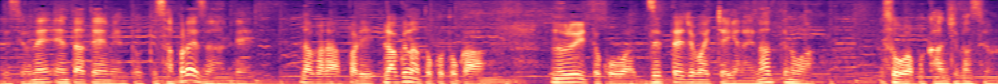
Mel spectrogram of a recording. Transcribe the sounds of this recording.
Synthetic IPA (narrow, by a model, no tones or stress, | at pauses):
d̪e̞sɨjo̞ne̞ẽ̞nt̪aːt̪e̞ːmẽ̞nt̪o̞t̪ːe̞sapɯ̟ɾaizɨnãnd̪e̞ | d̪akaɾajapːaɾʲiɾakɯ̟nat̪o̞ko̞t̪o̞ka | nɯ̟ɾɯ̟it̪o̞ko̞ɾoβaze̞t̪ːaiʑaβãit͡ɕaikʲe̞nainat̪ːeɯ̟no̞βa | soːɡajapːakãɲ̟d͡ʑimasɨjo̞n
